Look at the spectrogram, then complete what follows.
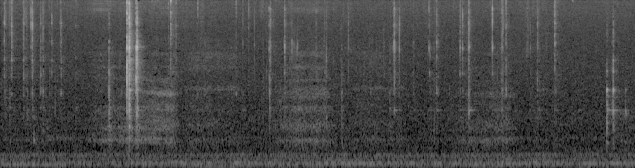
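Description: Faint, scattered light clicks and taps of small hard objects, with a louder sharp double click about two seconds in, over a low steady hum.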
